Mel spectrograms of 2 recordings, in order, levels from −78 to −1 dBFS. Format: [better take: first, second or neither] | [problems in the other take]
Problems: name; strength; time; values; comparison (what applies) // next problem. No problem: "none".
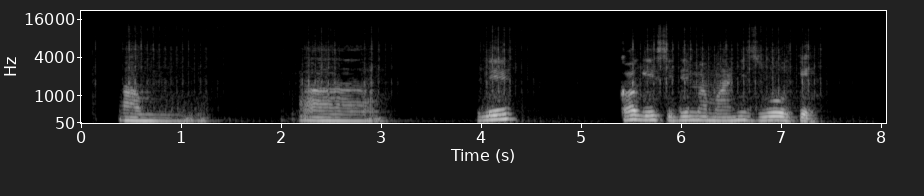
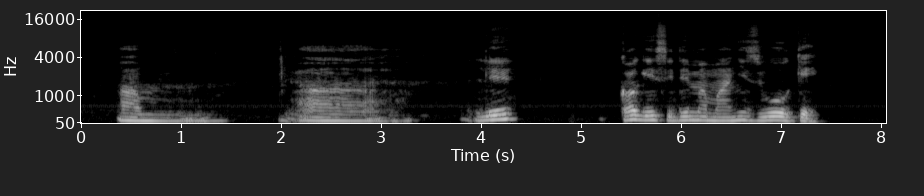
second | noise reduction (neural mask model RNNoise)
